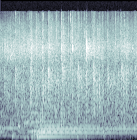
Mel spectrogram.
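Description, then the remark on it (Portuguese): A steady burst of clapping from a group fills the short stretch, dense and crackly throughout, with a faint low hum running underneath. “Aplausos, olha.”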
